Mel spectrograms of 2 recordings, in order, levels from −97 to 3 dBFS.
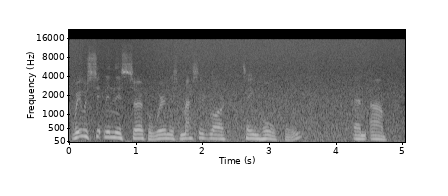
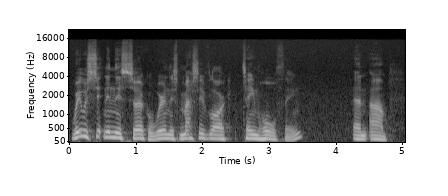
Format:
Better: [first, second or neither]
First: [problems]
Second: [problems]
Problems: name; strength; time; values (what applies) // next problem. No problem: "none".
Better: second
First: hiss; loud; throughout; 6 dB below the speech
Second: hiss; faint; throughout; 30 dB below the speech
